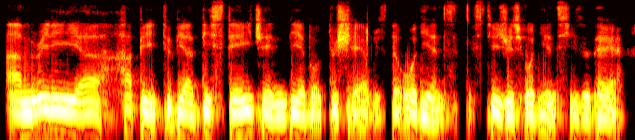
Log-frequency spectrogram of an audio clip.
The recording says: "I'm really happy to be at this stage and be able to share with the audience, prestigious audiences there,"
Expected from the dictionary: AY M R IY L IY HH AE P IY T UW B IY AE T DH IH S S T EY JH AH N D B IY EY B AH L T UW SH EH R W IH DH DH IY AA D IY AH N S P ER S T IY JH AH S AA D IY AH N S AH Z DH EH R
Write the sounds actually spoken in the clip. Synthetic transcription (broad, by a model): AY M R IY L IY HH AE P IY T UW B IY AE T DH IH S S T EY JH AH N B IY EY B AH L T UW SH EH R W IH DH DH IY AA D IY AH N S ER S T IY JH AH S AA D IY AH N S AH Z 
